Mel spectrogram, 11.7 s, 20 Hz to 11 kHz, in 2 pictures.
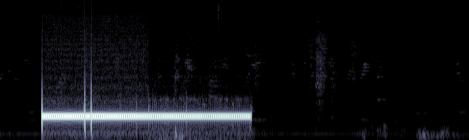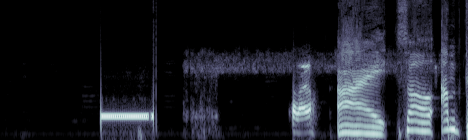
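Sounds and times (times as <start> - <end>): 
loud steady telephone dial tone: 0.5 - 3.2, 7.2 - 7.8
speech: 9.6 - 11.7.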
